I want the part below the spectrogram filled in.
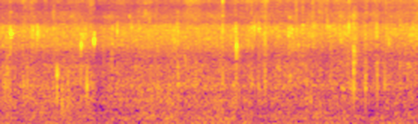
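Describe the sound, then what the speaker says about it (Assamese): Onions frying in oil in a wok while cooking mutton curry, giving a steady, close sizzle with crackling pops throughout and no talking. "দেখা পাইছে পিঁয়াজ ফ্ৰাই কৰি আছোঁ"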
